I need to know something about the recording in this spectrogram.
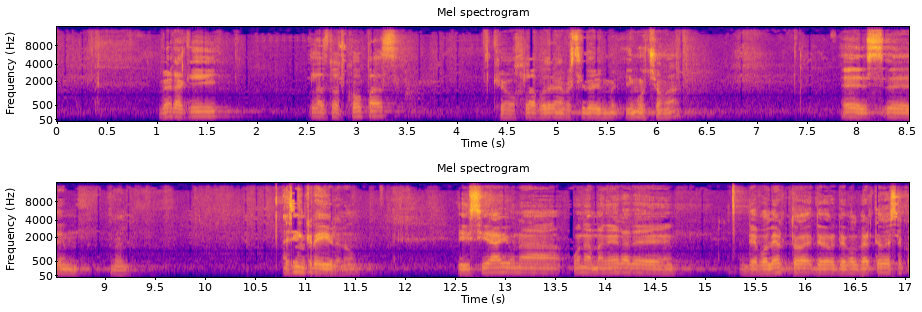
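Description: A young man speaks haltingly and emotionally into a microphone, with long pauses.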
